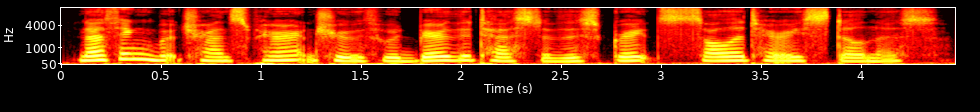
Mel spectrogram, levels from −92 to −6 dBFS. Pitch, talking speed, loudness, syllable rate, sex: 230 Hz, 175 wpm, -19 LUFS, 4.7 syllables/s, female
